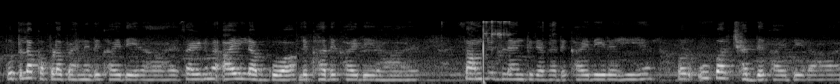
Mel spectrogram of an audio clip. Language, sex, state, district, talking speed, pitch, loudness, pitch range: Hindi, female, Goa, North and South Goa, 205 wpm, 225 Hz, -20 LUFS, 220-245 Hz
